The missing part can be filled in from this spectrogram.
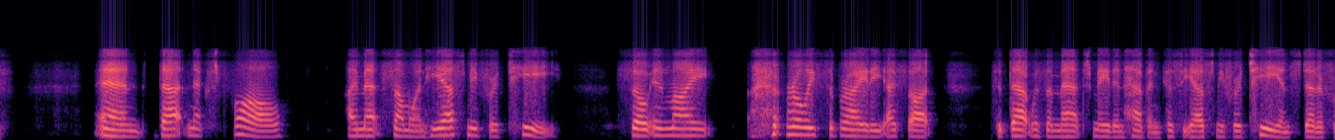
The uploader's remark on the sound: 2019 New Years Day Phone Conference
